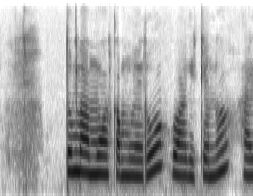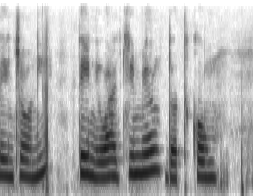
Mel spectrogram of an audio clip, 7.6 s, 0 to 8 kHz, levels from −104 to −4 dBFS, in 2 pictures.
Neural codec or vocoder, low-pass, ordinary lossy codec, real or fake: codec, 44.1 kHz, 7.8 kbps, Pupu-Codec; 7.2 kHz; none; fake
